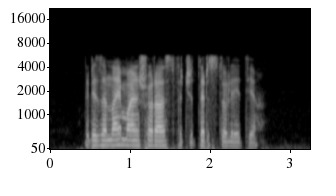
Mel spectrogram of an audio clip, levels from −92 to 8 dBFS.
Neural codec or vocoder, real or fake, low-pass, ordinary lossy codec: codec, 16 kHz, 16 kbps, FreqCodec, larger model; fake; 5.4 kHz; none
